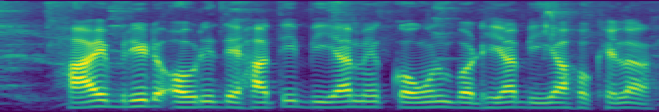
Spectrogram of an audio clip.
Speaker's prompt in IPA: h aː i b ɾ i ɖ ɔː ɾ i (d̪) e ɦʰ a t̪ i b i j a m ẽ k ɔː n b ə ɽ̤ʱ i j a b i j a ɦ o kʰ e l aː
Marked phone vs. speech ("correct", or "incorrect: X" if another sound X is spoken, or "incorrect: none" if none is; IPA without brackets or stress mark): correct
